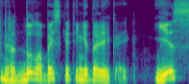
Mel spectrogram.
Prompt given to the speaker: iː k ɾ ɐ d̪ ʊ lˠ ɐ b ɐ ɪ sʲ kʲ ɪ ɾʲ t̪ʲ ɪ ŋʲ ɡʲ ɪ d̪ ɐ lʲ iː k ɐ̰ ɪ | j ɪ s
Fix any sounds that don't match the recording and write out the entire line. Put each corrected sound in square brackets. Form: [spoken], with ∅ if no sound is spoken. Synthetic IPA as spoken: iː [∅] ɾ ɐ d̪ ʊ lˠ ɐ b ɐ ɪ sʲ kʲ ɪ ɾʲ t̪ʲ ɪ ŋʲ ɡʲ ɪ d̪ ɐ lʲ iː k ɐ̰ ɪ | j ɪ s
